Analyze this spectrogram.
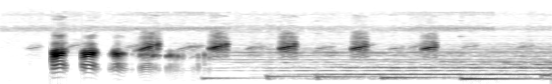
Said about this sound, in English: So if you hear the little frogs, like the quacking frog, they got this.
